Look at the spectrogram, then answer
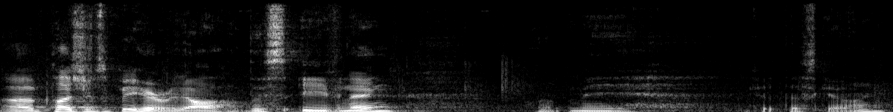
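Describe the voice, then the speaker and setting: Somewhat breathy, this voice moves at a fairly quick pace with ordinary pitch variation and big swings in loudness. Long, frequent pauses break up the speech. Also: man. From southern Africa. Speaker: charity chief executive. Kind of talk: lecture.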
